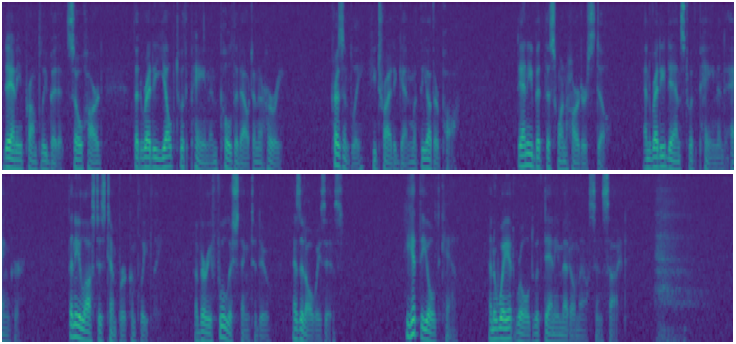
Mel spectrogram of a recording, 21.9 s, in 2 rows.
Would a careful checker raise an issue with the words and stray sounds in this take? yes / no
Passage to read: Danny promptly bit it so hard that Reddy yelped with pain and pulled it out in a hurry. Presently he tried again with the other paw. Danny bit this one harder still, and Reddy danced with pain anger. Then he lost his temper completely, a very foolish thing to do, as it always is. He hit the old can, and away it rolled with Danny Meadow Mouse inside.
yes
